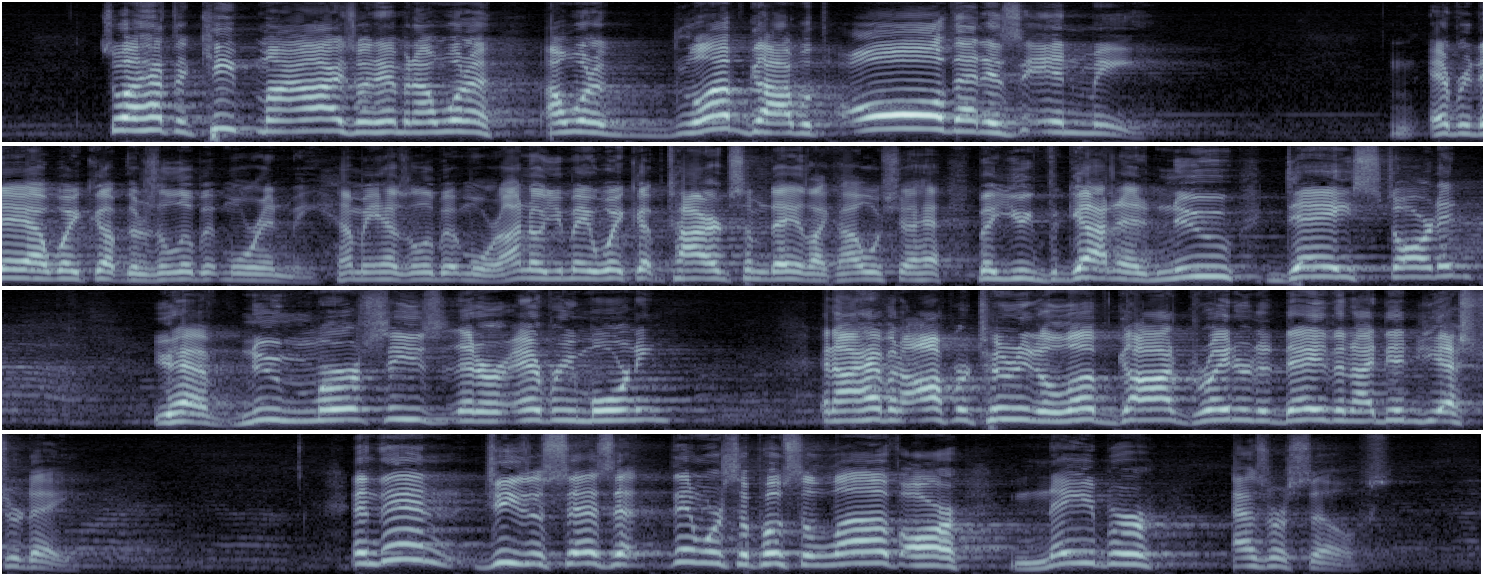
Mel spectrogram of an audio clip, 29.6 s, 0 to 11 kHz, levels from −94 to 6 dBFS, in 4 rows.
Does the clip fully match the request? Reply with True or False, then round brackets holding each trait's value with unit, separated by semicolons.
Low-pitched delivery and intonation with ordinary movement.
False (230 Hz; 4.8 semitones)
